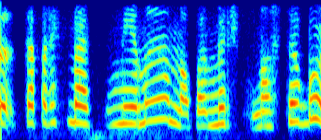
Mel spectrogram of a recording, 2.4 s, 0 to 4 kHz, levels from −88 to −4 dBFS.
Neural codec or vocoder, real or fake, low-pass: codec, 16 kHz in and 24 kHz out, 0.9 kbps, LongCat-Audio-Codec, fine tuned four codebook decoder; fake; 3.6 kHz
